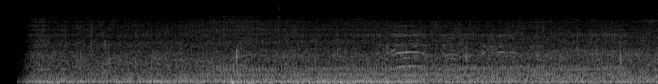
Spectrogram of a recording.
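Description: Steady low rumble of vehicle engines on the street as a van drives past close by, with a single sharp knock about two seconds in and faint distant voices.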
